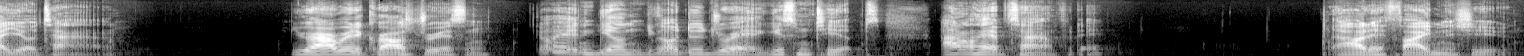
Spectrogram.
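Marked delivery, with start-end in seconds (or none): none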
